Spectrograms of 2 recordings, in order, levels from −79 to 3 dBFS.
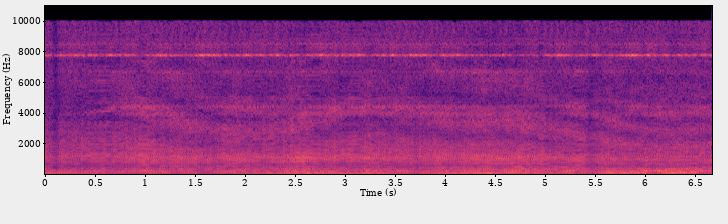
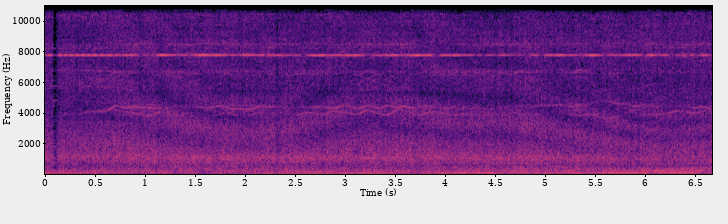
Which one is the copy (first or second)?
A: first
